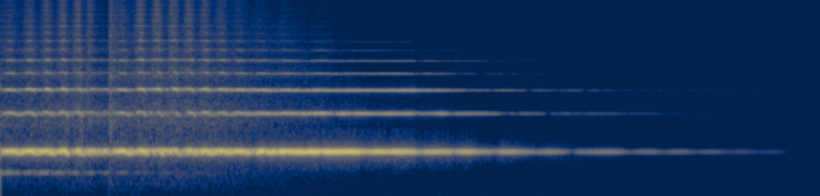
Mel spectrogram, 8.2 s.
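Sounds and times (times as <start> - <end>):
Native American flute: 0.0 - 6.3.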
